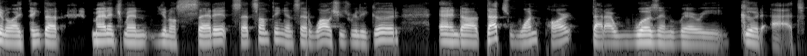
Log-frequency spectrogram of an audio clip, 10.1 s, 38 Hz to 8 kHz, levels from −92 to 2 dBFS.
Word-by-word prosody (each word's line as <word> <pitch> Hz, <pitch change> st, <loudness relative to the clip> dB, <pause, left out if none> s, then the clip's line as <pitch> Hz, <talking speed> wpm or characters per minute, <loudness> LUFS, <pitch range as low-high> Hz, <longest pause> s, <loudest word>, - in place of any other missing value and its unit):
you -, -, +8 dB
know, 140 Hz, -1 st, +3 dB
I 135 Hz, -1 st, +2 dB
think 150 Hz, 0 st, -3 dB
that 135 Hz, -1 st, +6 dB, 0.4 s
management, 155 Hz, -3 st, +2 dB
you 150 Hz, +1 st, -4 dB
know, 130 Hz, -3 st, -3 dB
said 140 Hz, -1 st, +1 dB
it 160 Hz, 0 st, +2 dB
said 145 Hz, 0 st, -1 dB
something 175 Hz, -3 st, -3 dB
and 135 Hz, -2 st, -9 dB
said, 140 Hz, -2 st, -3 dB
"Wow, 160 Hz, 0 st, +5 dB
she's 140 Hz, +1 st, -9 dB
really 135 Hz, -3 st, -7 dB
good," 180 Hz, 0 st, 0 dB, 0.5 s
and, 155 Hz, -1 st, +3 dB
uh, 140 Hz, -2 st, +5 dB
that's -, -, +7 dB
one 145 Hz, +4 st, -3 dB, 0.2 s
part -, -, 0 dB, 0.3 s
that 130 Hz, -, +2 dB
I 135 Hz, -, +1 dB, 0.3 s
wasn't 140 Hz, -3 st, +3 dB
very 125 Hz, -2 st, -6 dB, 0.3 s
good 145 Hz, -4 st, 0 dB
at, 415 Hz, -1 st, -6 dB
145 Hz, 170 wpm, -23 LUFS, 135-160 Hz, 0.5 s, you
